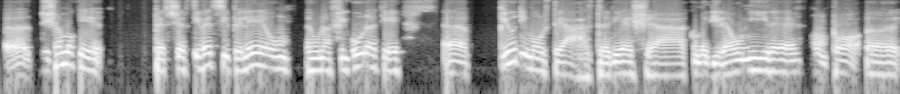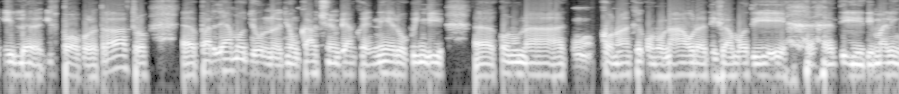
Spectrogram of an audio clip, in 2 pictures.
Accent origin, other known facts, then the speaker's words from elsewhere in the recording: Naples, Campania, Italy; io sono di Napoli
